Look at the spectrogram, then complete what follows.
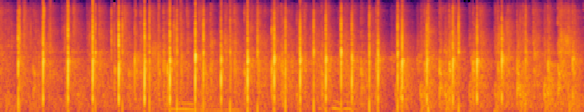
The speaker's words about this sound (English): Can we get a round of applause for both of our candidates, please?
